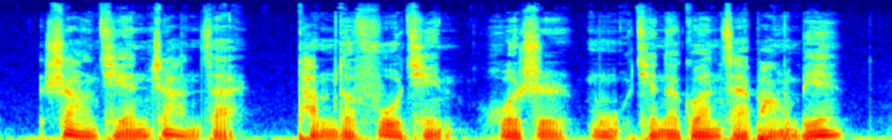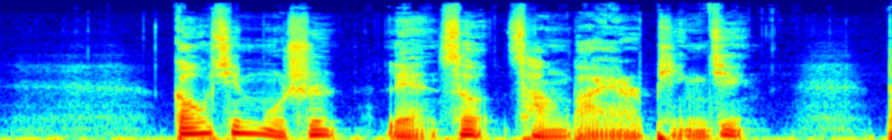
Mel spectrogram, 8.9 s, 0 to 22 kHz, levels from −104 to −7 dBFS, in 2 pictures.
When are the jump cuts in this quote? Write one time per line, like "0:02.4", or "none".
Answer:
0:06.3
